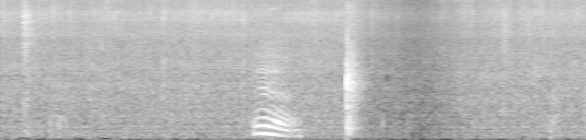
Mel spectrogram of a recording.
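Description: Seafood stir-fry sizzling steadily in a stainless steel wok. About two and a half seconds in a man gives a short falling vocal sound, followed by a sharp click, and the sizzle dips briefly about four seconds in.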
